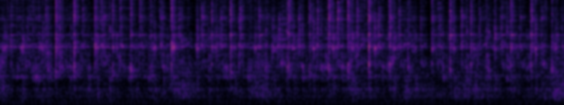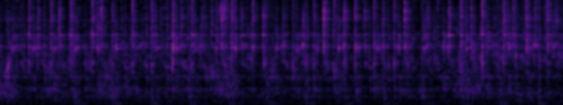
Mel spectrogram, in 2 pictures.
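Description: A stained-clay spoon stirring cocoa powder into hot water in a narrow ceramic mug, with a steady run of light clinks and scrapes against the mug wall as the powder is mixed in.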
